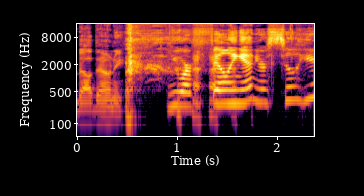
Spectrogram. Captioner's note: laughs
